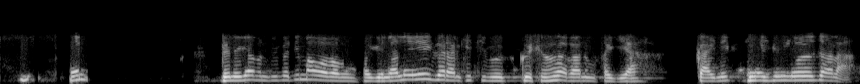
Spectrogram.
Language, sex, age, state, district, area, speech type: Bodo, male, 60+, Assam, Udalguri, rural, conversation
